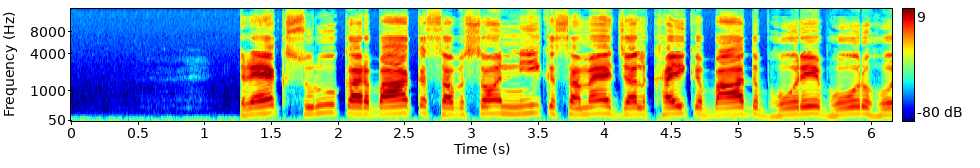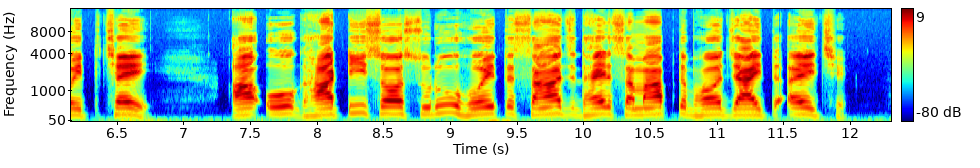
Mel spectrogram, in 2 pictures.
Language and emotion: Maithili, neutral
